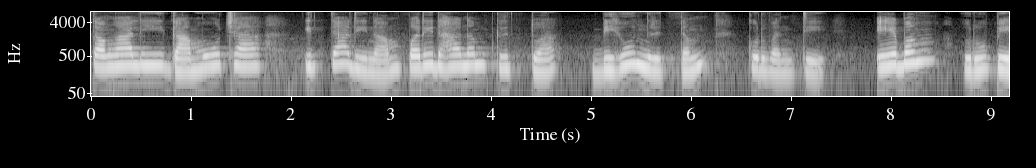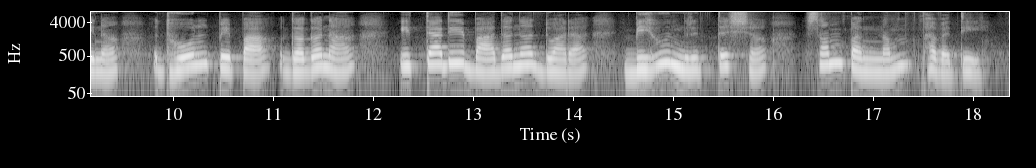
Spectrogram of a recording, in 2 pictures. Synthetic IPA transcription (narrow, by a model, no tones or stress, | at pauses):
t̪ɐŋaːliɡaːmoːt͡ʃaː | it̪jaːd̪iːnaːmpɐɾid̪ʱaːnɐmkɾɪt̪ʋaː | biɦunɾit̪ːɐm | kuɾʋɐnt̪i | eːbɐm | ɾuːpeːnɐ | d̪ʱoːlpeːpaːɡɐɡɐnaː | it̪jaːd̪iːbaːd̪ɐnɐd̪ʋaːɾaː | biɦunɾit̪ːɐʃɐ | sɐmpɐnːɐmbʱɐʋɐt̪i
